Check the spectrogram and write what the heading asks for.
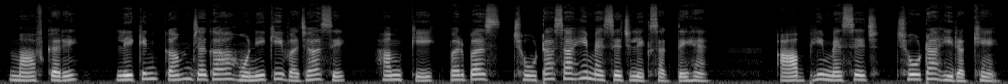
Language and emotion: Hindi, sad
